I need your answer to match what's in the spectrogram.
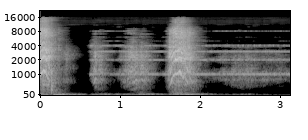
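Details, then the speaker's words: Kyosho Fazer Mk2 MadVan RC car after spur gear replacement and slipper clutch loosened; short bursts of high steady squeal as the slipper slips lightly while still driving all four wheels; normal, versus earlier cracking from too-tight slipper. "That high-pitched squeal is basically the slipper clutch working, but"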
